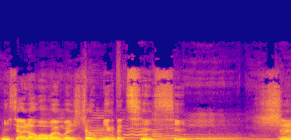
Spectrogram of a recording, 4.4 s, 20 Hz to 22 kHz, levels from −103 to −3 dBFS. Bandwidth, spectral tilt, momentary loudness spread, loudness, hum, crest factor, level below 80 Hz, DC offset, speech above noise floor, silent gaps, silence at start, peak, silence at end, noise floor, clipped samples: 12 kHz; -5 dB/octave; 18 LU; -13 LUFS; none; 12 dB; -42 dBFS; under 0.1%; 21 dB; none; 0 s; 0 dBFS; 0 s; -33 dBFS; under 0.1%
